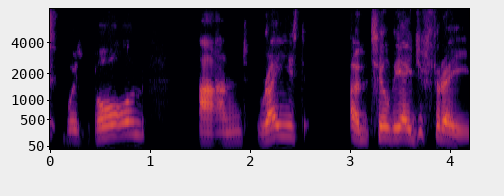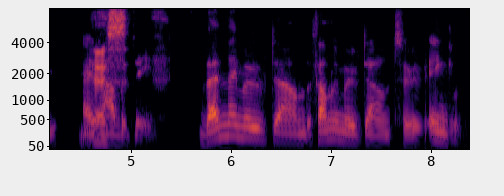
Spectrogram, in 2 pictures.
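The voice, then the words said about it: Scottish accent. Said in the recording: “the Scottish accent”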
